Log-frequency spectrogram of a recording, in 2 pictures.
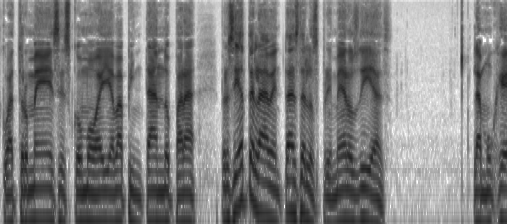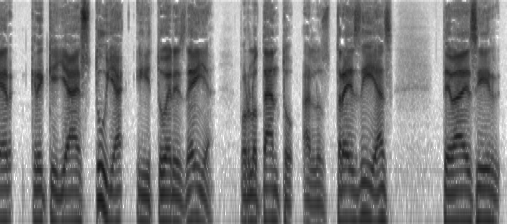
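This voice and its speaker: A man's voice: medium pitch, a bit bright, no room sound, studio quality. A man hosting a casual radio show, teasing his co-host and giving dating advice at length. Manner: talkative, teasing, acts out voices of young women.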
